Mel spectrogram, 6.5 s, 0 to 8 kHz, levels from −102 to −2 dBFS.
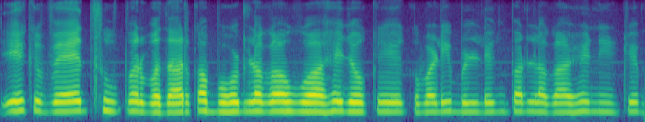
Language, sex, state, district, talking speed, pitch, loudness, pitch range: Hindi, female, Madhya Pradesh, Bhopal, 160 wpm, 180 Hz, -17 LUFS, 175-185 Hz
